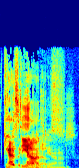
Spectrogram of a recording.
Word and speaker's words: Castellanos: Castellanos.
